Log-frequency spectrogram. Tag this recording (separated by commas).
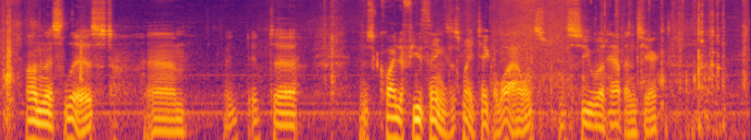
Speech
